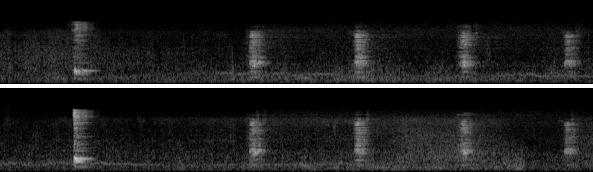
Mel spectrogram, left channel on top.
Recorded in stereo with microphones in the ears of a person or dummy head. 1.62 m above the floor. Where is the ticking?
5° right (ahead or behind), 4.5 m.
